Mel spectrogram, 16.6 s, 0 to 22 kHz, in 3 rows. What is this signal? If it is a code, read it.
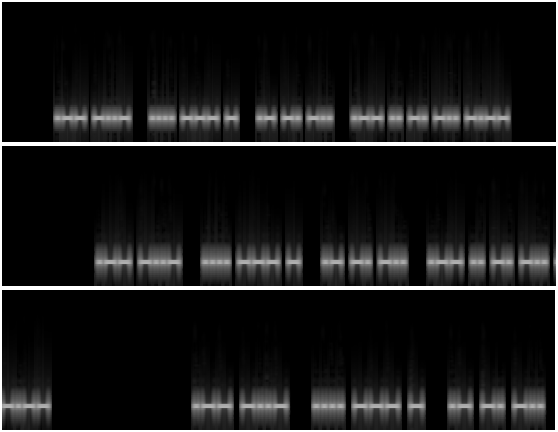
Morse code, heard as a keyed tone, about 31 wpm, 700 Hz. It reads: WX HOT AND WINDY WX HOT AND WINDY WX HOT AND
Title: Speed-Racing Common QSO Phrases - 25wpm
